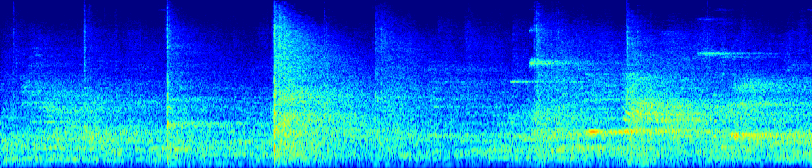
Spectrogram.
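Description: Badminton rackets striking a shuttlecock during a rally: several sharp cracks, the loudest about three seconds in, each echoing in a large hall over a background of voices.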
